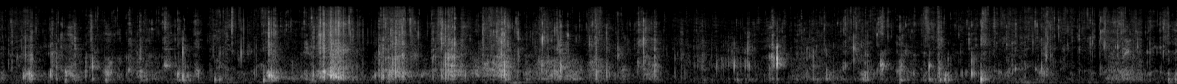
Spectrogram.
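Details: Pit bull Doggy crunching through raw chicken and bone, close ASMR recording: rapid bites near two per second, loud cracks around three seconds in, wet mastication throughout.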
